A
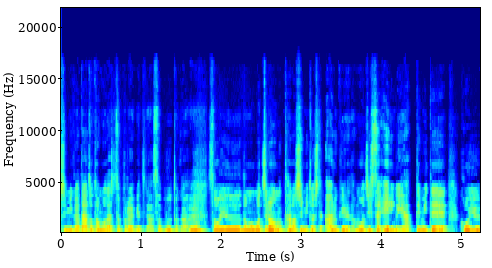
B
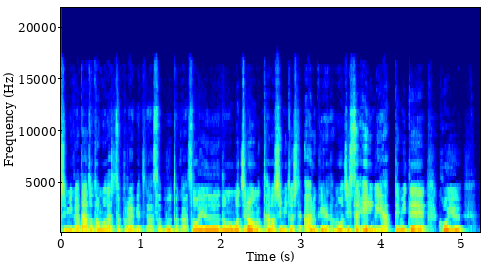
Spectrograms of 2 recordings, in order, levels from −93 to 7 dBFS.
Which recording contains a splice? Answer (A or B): B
